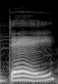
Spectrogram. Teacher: The TH sound in A.A.V.E oftentimes turns into the alveolar D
